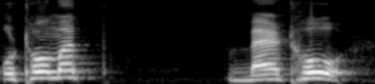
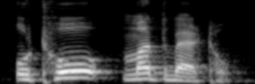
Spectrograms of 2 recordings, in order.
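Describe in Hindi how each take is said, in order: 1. विराम ठीक 'mat' शब्द के बाद आता है। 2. विराम ठीक 'utho' शब्द के बाद आता है। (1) "मत पे वक्फ किया" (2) "जिसमें उठने का हुक्म है और बैठने की ममानियत है"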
